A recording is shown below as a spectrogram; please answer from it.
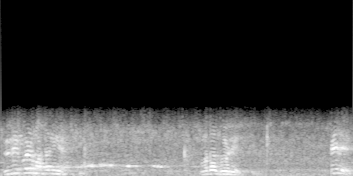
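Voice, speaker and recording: A man's voice: high voice, animated, normal speed. A man teaching self-defence in a live demonstration, often checking that his students follow. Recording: roomy, distant, phone-like sound with loud noise.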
